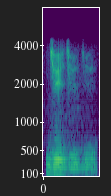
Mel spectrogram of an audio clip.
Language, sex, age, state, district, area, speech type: Sindhi, male, 60+, Uttar Pradesh, Lucknow, urban, conversation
